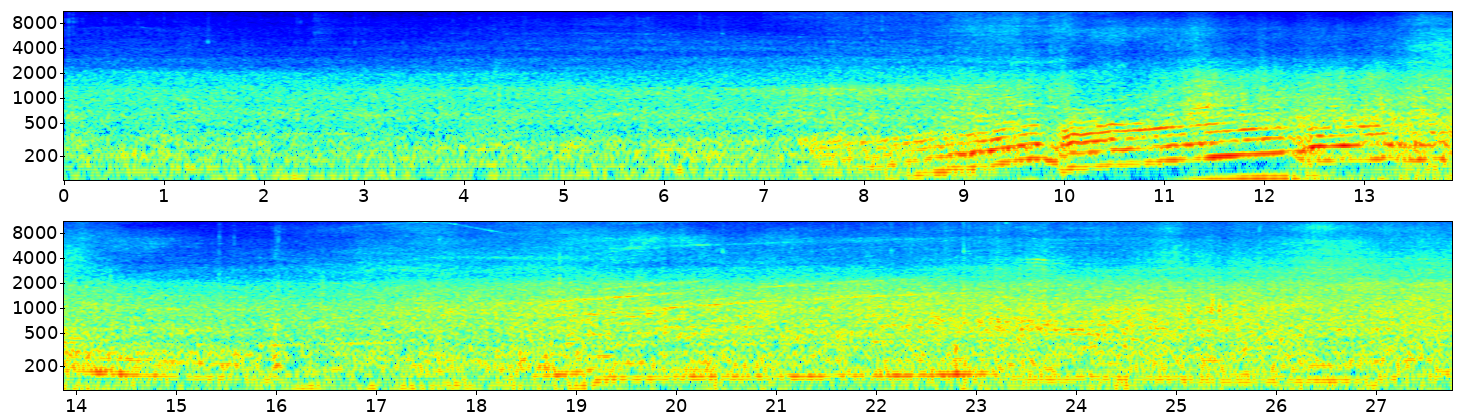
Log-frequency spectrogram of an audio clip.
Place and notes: traffic in Milano, Italy - very heavy traffic under the railway bridge - acking ears
extremely heavy traffic in the morning rush hour in one of the principal ways of access to the city. A small sidewalk passes under the railway bridge. When traffic lights are green, cars echo in the tunnel and train passes over, decibels rise to unberable levels. Listen to this noxious recording.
